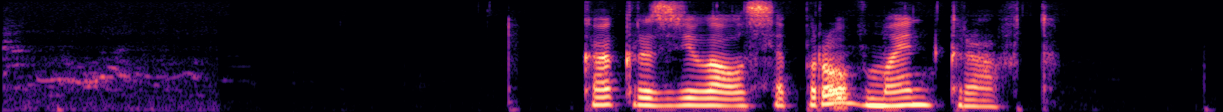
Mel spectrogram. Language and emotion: Russian, neutral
